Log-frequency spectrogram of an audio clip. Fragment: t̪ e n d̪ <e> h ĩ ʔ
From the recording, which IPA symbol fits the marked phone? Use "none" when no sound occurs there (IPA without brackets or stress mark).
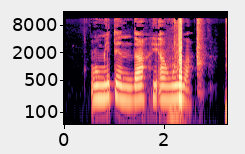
a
